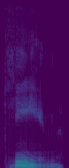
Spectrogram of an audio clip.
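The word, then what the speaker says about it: Kuenn: Of course, Roxy gets a pass because she is too young to remember, but you should know that the last name of the former Brewers manager is pronounced Keen.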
